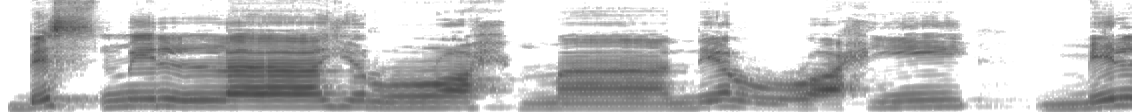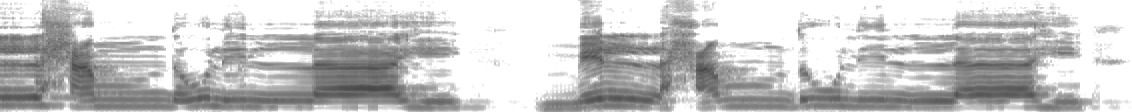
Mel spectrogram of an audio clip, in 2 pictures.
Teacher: the last word and the last letter, which is meme, make the connection with the first letter of the next word and the next verse, which is lam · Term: joining point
